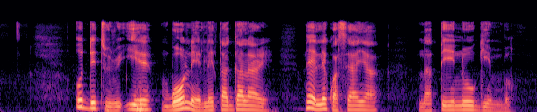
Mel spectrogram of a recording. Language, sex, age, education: Igbo, male, 15-29, tertiary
